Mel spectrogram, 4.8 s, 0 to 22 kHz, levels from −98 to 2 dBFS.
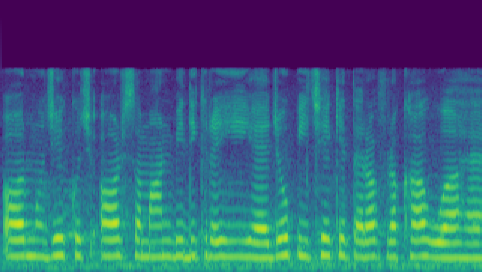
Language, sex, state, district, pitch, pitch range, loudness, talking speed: Hindi, female, Odisha, Malkangiri, 235 Hz, 230-245 Hz, -16 LUFS, 200 wpm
